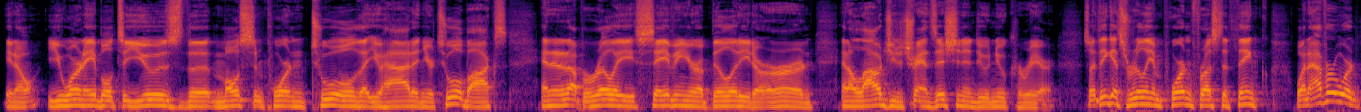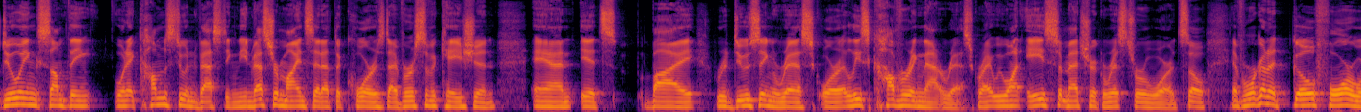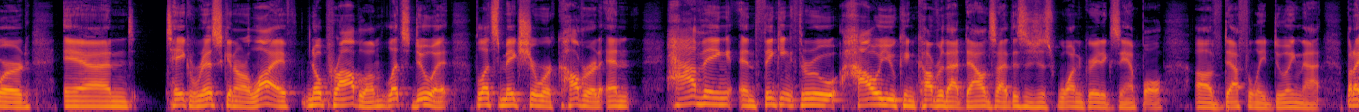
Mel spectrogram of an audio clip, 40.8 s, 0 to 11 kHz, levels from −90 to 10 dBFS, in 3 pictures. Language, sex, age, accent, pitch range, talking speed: English, male, 30-49, American, 110-130 Hz, 185 wpm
